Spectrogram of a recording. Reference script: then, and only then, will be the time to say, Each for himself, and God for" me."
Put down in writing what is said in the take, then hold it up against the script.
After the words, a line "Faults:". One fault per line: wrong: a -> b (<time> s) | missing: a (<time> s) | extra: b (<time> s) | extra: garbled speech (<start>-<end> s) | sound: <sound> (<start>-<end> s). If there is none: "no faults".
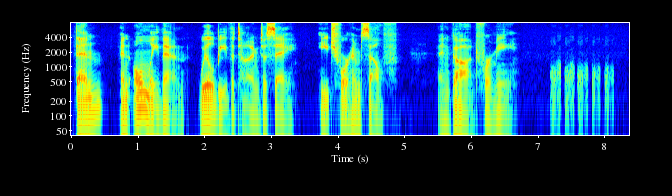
then, and only then, will be the time to say, Each for himself, and God for" me."
Faults:
sound: laugh (7.2-8.2 s)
